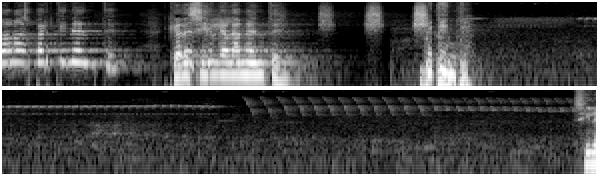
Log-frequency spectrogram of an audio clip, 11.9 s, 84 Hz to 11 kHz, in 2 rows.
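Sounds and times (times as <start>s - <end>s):
speech: 0.0s - 4.8s
canary singing: 4.3s - 11.8s.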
